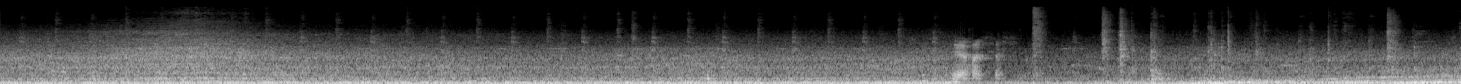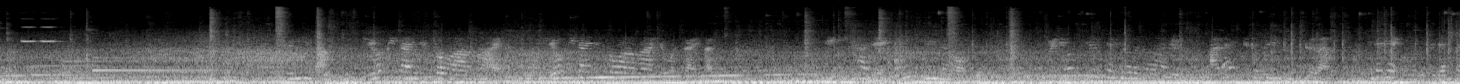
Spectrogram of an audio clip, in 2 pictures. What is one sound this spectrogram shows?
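A bus engine rumbles low and steadily, growing louder as the bus pulls away and speeds up.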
